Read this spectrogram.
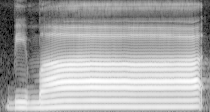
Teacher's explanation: بیما کو حرف مد واجب کی وجہ سے 3 الف کے برابر لمبا کریں گے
